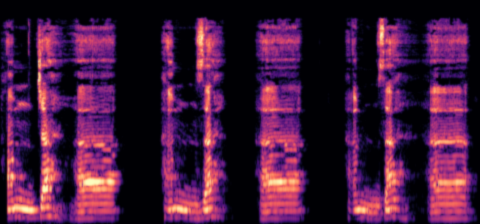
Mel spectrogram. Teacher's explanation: হলকের শুরু হতে হামজা হা উচ্চারিত হয়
